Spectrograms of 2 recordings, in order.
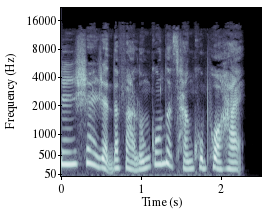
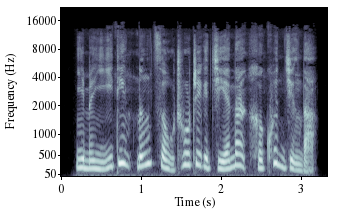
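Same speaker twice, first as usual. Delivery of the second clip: ordinary talk, nothing marked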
